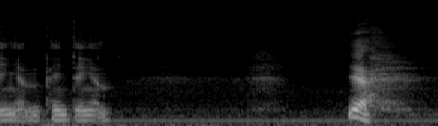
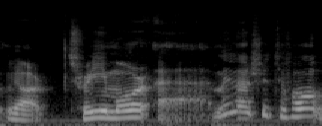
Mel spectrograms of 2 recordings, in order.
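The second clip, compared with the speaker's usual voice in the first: usual speaking voice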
